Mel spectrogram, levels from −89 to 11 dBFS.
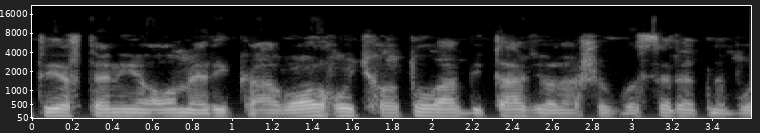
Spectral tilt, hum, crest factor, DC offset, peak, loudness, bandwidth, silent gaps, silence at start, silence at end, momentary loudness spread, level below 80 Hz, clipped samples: -5.5 dB/octave; none; 16 dB; under 0.1%; -8 dBFS; -24 LUFS; 8.4 kHz; none; 0.05 s; 0 s; 6 LU; -62 dBFS; under 0.1%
